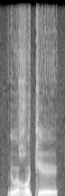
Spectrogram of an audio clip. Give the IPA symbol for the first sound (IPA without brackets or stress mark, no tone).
ɾʲ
